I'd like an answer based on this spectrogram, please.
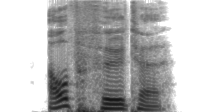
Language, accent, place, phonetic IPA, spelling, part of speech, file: German, Germany, Berlin, [ˈaʊ̯fˌfʏltə], auffüllte, verb, De-auffüllte.ogg
- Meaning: inflection of auffüllen: 1. first/third-person singular dependent preterite 2. first/third-person singular dependent subjunctive II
